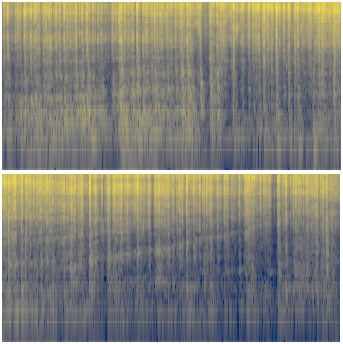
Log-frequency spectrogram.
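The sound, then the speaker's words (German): Paper is torn slowly as a soothing trigger sound in an anti-stress art installation. A steady, dense crackling rustle runs alone for about seven seconds, with a few brief dips in loudness. “Langsames Zerreißen von Papier, was man gerne Trigger Sound nennt, kursiert millionenfach im Netz, aber hier perfektioniert von der Künstlerin Anna Witt”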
